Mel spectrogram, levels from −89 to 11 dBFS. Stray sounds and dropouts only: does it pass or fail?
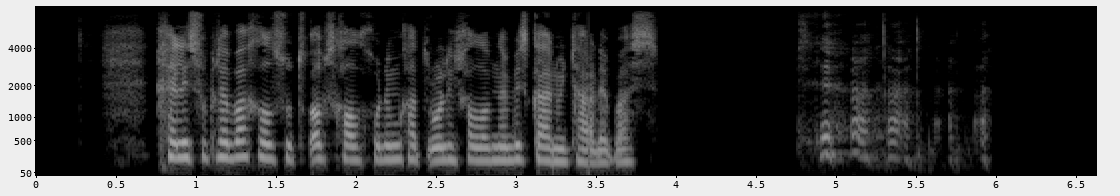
fail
